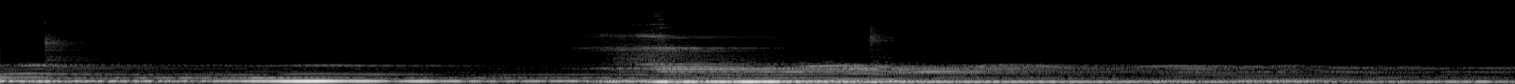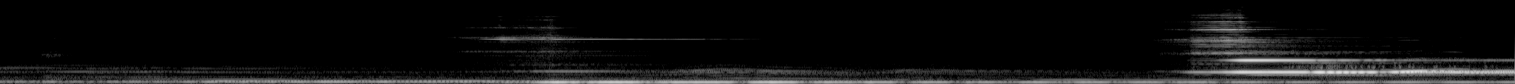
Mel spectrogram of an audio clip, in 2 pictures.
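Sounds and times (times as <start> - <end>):
waterphone played with a bow: 0.0 - 30.2.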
